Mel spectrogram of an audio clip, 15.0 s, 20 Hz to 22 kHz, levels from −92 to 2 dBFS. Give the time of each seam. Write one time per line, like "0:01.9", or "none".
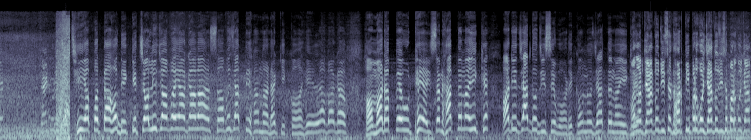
0:01.2

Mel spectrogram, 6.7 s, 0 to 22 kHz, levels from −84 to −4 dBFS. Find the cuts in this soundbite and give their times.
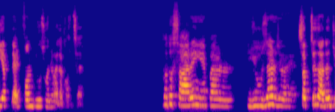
none

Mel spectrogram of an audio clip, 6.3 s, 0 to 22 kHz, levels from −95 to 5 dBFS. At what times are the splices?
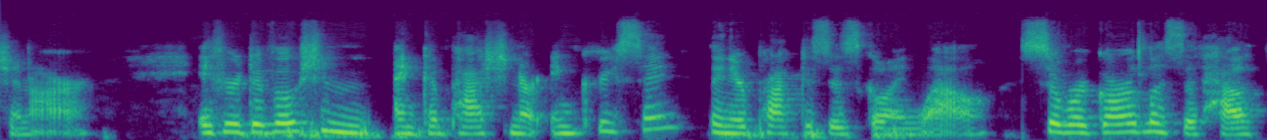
0:05.1

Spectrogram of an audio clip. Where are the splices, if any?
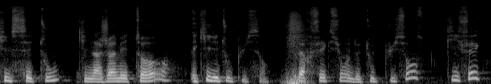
0:02.8

